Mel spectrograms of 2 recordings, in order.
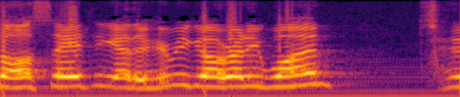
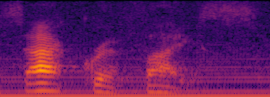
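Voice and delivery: usual speaking voice

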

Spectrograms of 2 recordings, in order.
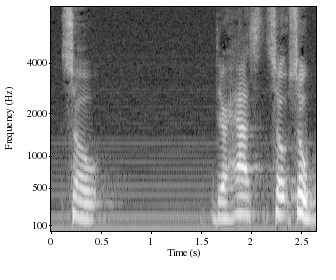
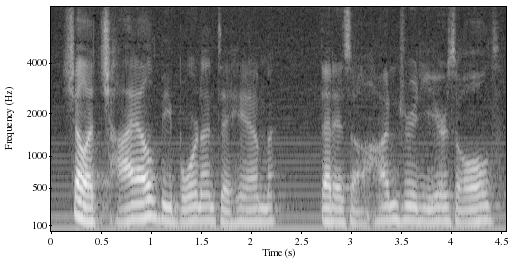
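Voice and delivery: little inner voice; 7 semitones lower, 6 dB quieter, slower than usual. Retold or imitated. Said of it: "you hear the little voice come up".

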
